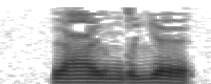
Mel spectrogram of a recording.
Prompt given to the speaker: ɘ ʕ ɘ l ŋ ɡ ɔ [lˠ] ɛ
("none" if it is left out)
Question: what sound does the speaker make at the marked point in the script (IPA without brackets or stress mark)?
ʎ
